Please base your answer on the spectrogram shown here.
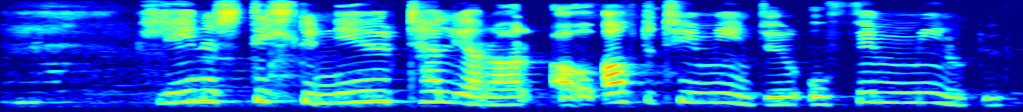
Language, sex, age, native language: Icelandic, male, 18-19, English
